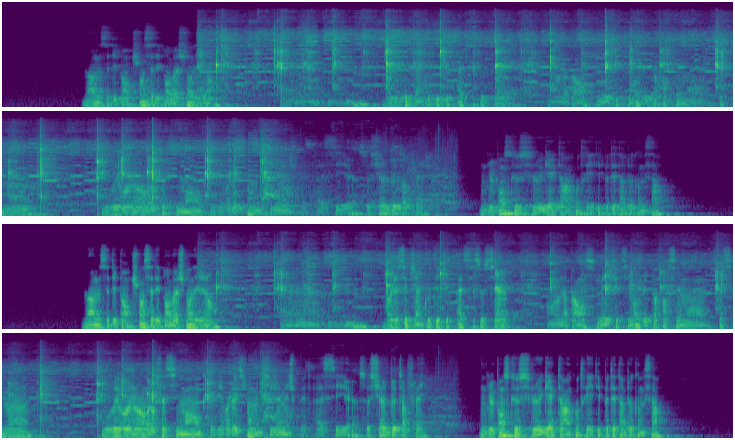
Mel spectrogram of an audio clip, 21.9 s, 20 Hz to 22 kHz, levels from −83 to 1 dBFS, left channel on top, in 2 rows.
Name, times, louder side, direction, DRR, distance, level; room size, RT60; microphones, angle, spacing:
voice 1, 1.2-3.3 4.2-7.6 8.2-11.4 12.5-17.4 18.1-20.9, right 6 dB, 50° right, 0.3 m, -26 dB
sound 1, 2.9-17.8, left 3 dB, 15° left, 0.4 m, -30 dB
9.4 x 5.8 x 3.1 m
head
